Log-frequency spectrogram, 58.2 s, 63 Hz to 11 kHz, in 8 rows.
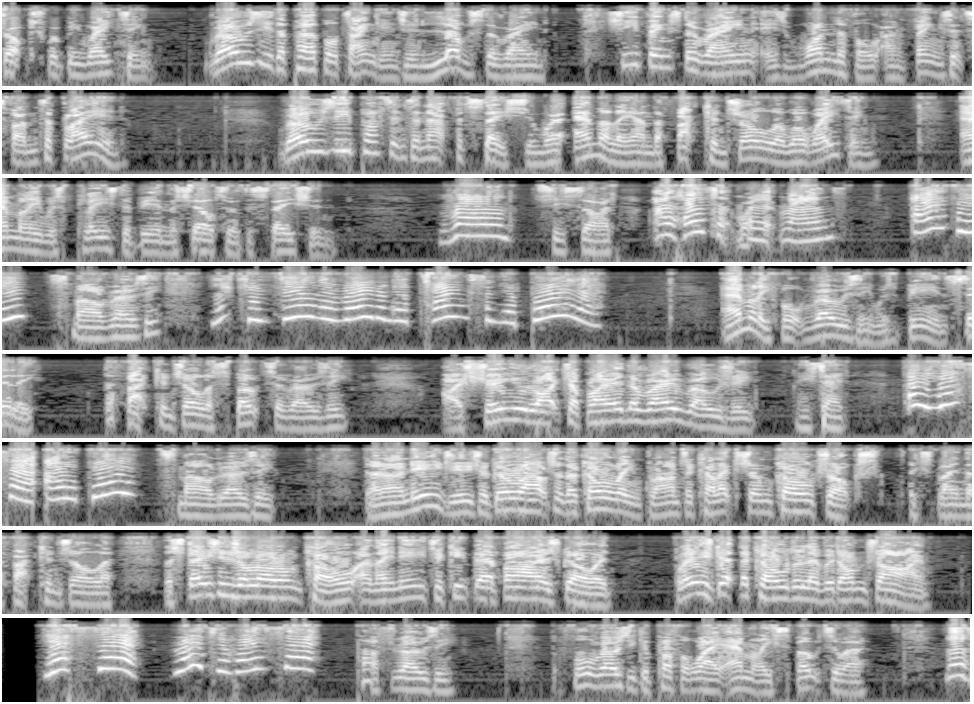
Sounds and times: Speech: 0:00.0 - 0:08.2, 0:09.4 - 0:17.1, 0:17.8 - 0:26.4, 0:27.2 - 0:31.8, 0:32.4 - 0:38.5, 0:39.1 - 0:50.6, 0:51.2 - 0:58.1.

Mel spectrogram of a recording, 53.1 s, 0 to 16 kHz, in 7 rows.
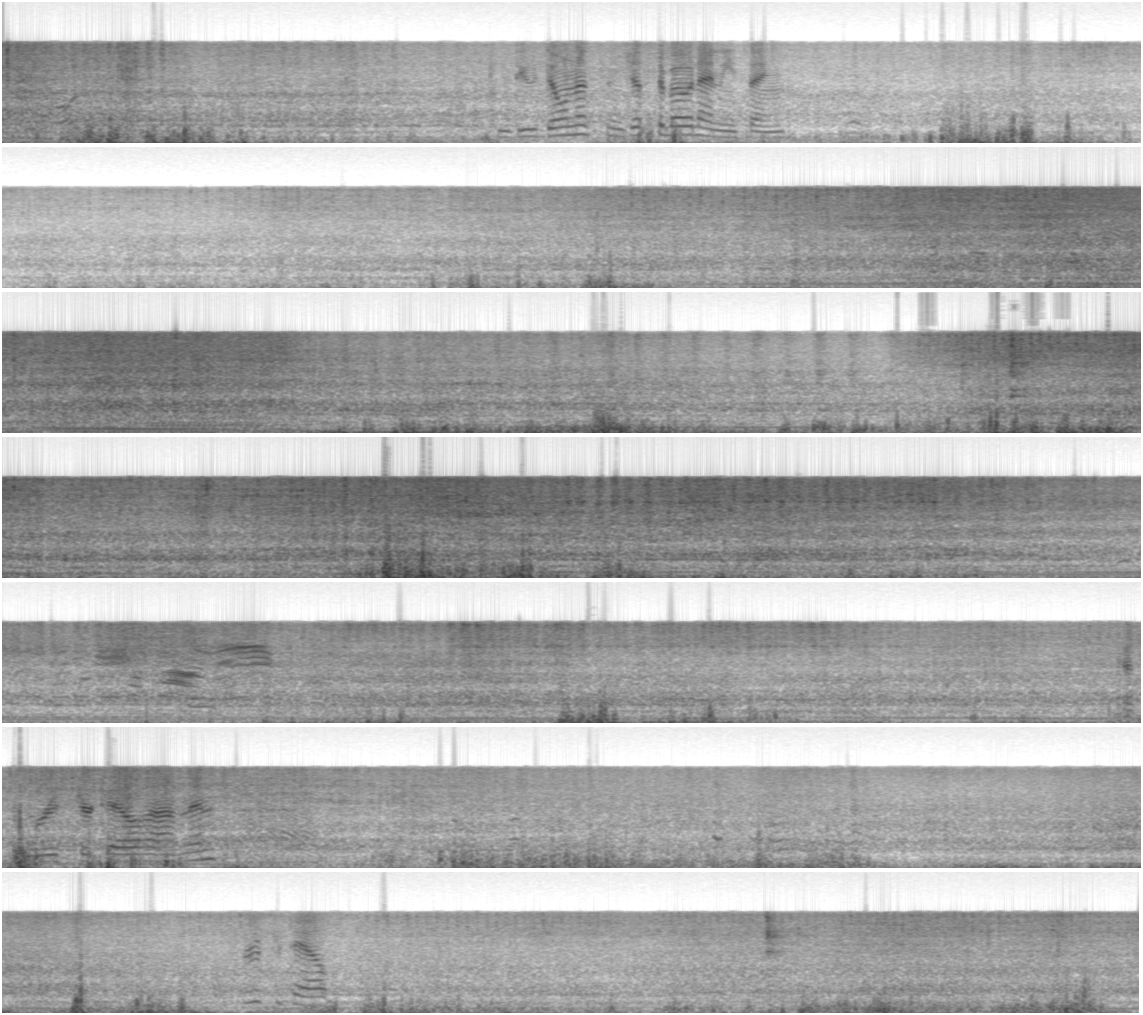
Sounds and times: Bus: 0:00.0 - 0:53.1
Speech: 0:03.3 - 0:05.8, 0:30.5 - 0:32.2, 0:37.8 - 0:39.4, 0:47.2 - 0:47.8.

